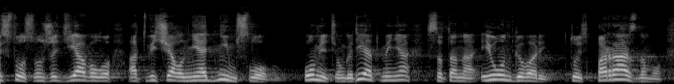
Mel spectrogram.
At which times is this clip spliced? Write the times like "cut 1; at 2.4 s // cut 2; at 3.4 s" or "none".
cut 1; at 3.6 s // cut 2; at 5.7 s

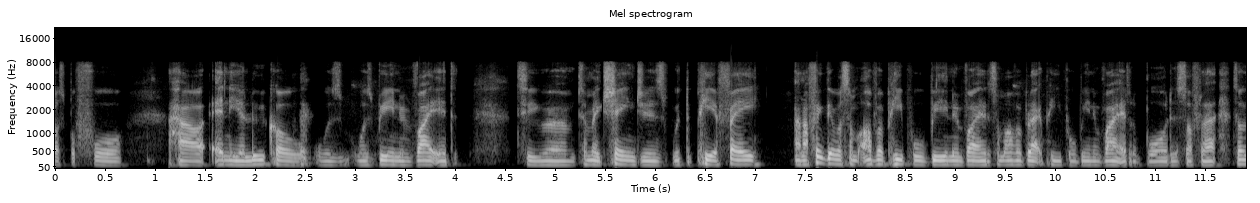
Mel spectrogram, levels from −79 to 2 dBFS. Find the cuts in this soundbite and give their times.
cut 1; at 1.1 s // cut 2; at 5.5 s // cut 3; at 7.4 s // cut 4; at 10.7 s

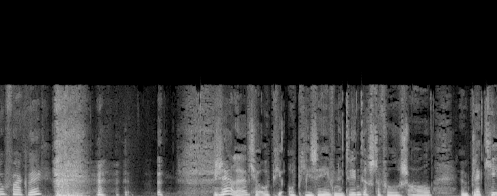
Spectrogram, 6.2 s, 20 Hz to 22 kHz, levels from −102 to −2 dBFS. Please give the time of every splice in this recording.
cut 1; at 2.7 s // cut 2; at 3.1 s // cut 3; at 5.1 s

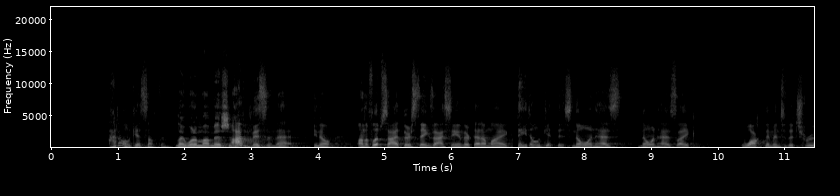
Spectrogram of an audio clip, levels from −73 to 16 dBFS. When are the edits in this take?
cut 1; at 6.3 s // cut 2; at 6.9 s

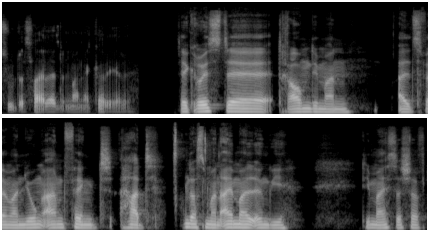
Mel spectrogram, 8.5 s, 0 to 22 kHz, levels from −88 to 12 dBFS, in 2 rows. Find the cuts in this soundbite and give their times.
none

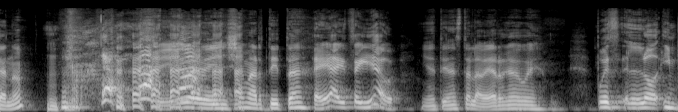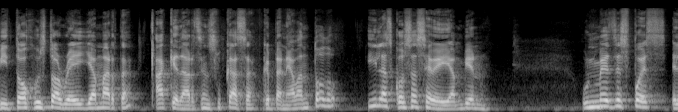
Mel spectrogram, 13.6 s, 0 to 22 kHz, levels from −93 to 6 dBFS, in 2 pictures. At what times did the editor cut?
cut 1; at 4.1 s // cut 2; at 5.6 s // cut 3; at 9.4 s

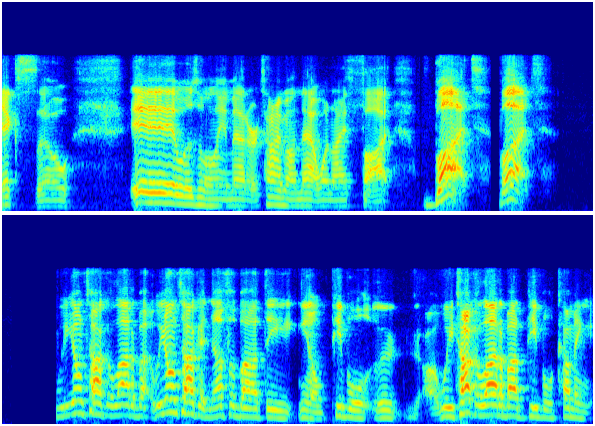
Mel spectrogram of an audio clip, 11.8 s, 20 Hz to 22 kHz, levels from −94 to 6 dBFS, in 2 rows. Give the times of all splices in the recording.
cut 1; at 4.9 s

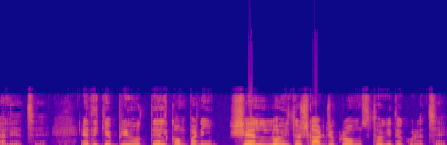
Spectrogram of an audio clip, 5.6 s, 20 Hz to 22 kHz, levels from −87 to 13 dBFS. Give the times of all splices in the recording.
cut 1; at 3.8 s

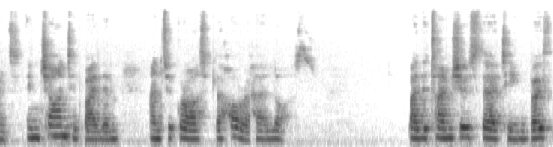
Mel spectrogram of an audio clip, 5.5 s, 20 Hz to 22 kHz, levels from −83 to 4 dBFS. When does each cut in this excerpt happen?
cut 1; at 1.6 s // cut 2; at 2.5 s

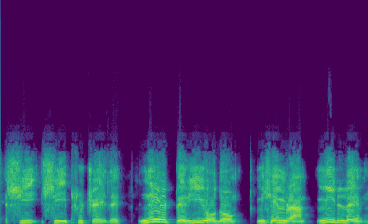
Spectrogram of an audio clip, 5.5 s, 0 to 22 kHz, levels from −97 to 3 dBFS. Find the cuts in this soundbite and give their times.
cut 1; at 1.1 s // cut 2; at 2.0 s

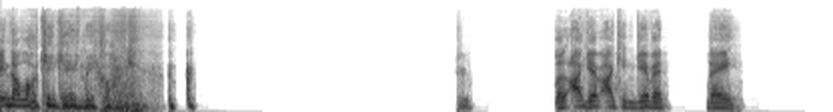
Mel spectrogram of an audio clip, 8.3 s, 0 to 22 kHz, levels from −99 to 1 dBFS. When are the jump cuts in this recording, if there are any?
cut 1; at 5.8 s // cut 2; at 7.0 s

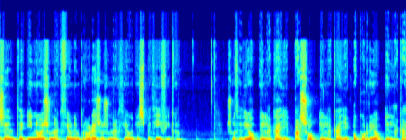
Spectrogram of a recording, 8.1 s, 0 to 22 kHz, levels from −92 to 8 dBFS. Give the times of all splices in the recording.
none

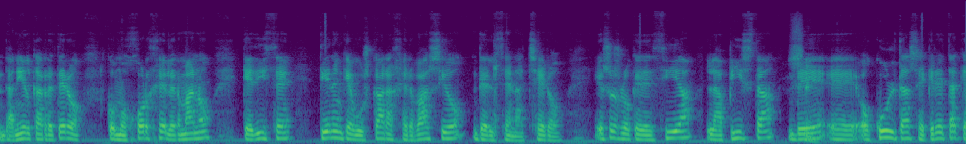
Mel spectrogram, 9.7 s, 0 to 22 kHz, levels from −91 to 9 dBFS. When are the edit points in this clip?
cut 1; at 7.0 s // cut 2; at 7.8 s

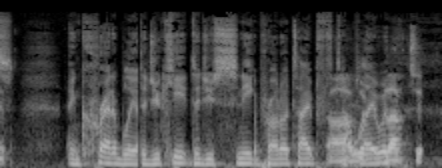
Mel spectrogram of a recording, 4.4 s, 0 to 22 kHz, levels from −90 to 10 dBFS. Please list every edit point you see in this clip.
cut 1; at 1.4 s // cut 2; at 2.5 s // cut 3; at 3.3 s

